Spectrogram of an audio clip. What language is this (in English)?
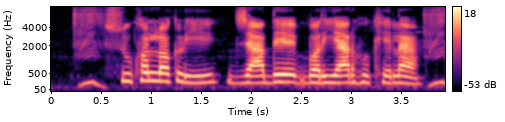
Bhojpuri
